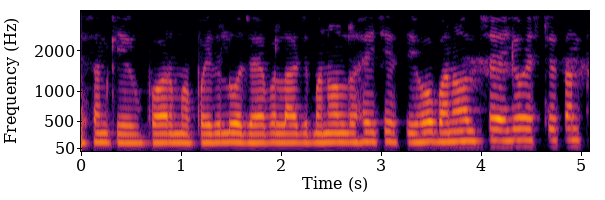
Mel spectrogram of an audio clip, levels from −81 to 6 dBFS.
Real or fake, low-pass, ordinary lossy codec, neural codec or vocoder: real; 3.6 kHz; none; none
